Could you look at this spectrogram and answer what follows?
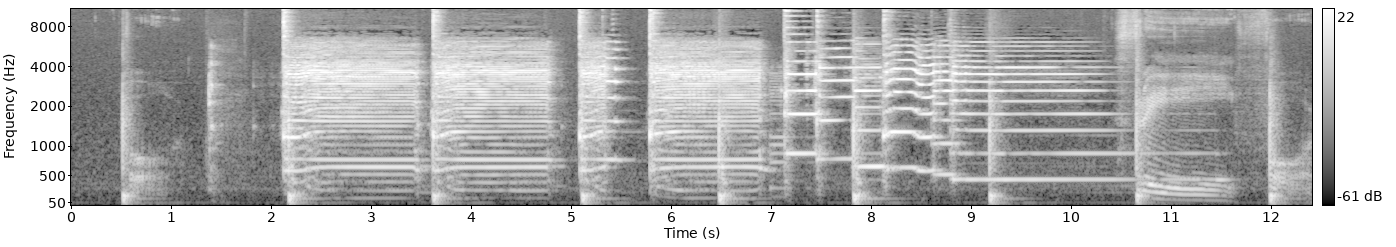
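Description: Electric guitar playing a lick, a bend and release followed by a triplet: clean-to-driven plucked notes in short bursts, then a quick run of descending sustained notes ending in a brighter chord, loud and close with no talk.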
